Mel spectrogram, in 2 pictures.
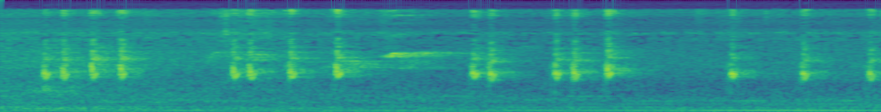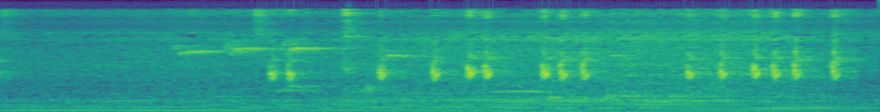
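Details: Yellow-vented bulbul singing actively in a tutoring recording: clusters of short, sharp, bubbling notes repeated every second or so, with a few brief slurred whistles, over a steady low hum.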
